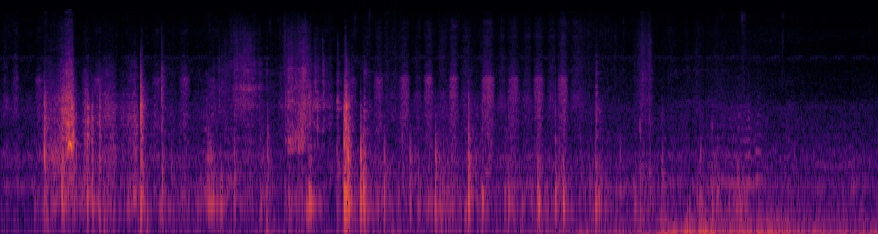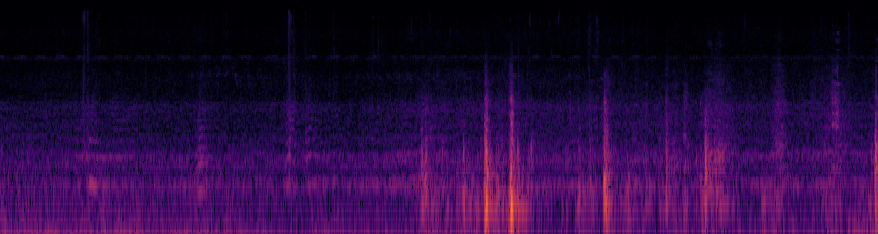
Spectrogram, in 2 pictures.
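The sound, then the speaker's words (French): Honeybees buzz at a hive being calmed with smoke, a steady droning hum with louder swells as insects pass close, plus occasional faint taps and knocks. “La fumée va les calmer, ça va les occuper, ça va les obliger à ventiler. Pendant ce temps-là, on peut travailler sur la ruche.”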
